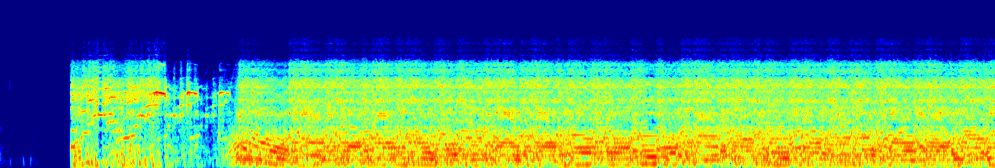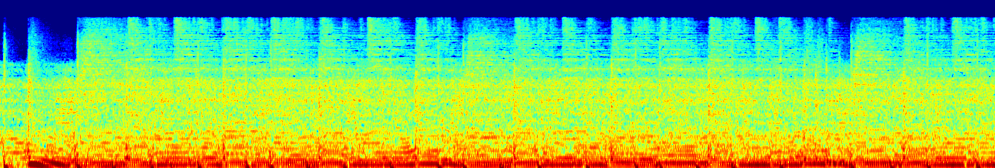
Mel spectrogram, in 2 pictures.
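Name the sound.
band's song played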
